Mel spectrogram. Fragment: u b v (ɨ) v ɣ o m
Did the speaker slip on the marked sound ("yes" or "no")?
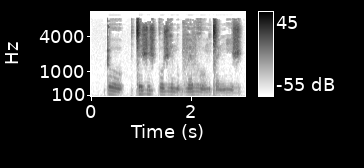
yes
